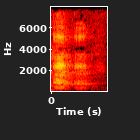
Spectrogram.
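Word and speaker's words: AT-AT: It's called an at. Okay, you go back and watch those old commercials. They pronounce George Lucas said at, not an AT or ATS.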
